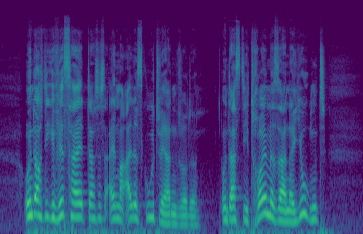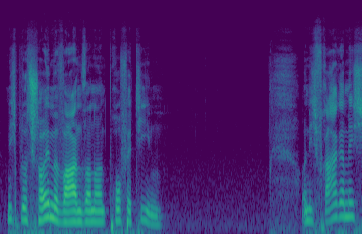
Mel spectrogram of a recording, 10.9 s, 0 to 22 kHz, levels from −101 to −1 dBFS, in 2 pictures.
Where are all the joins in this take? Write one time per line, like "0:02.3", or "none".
none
